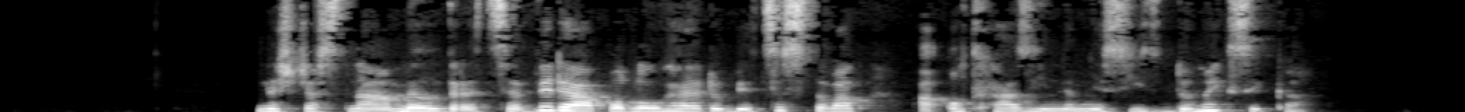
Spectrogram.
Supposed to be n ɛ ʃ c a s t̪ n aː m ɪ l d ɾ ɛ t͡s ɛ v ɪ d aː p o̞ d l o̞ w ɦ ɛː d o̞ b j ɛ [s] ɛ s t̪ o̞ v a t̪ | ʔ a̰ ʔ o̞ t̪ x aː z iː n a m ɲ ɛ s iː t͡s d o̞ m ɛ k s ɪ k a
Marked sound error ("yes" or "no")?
yes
